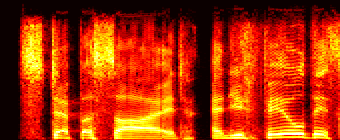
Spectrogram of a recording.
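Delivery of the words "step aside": firm, authoritative, commanding voice. Voicing a character ordering a player out of the way: commanding voice. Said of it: "says to you with a commanding voice".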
